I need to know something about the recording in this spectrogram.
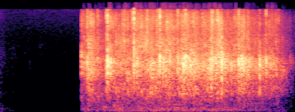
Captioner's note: applause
